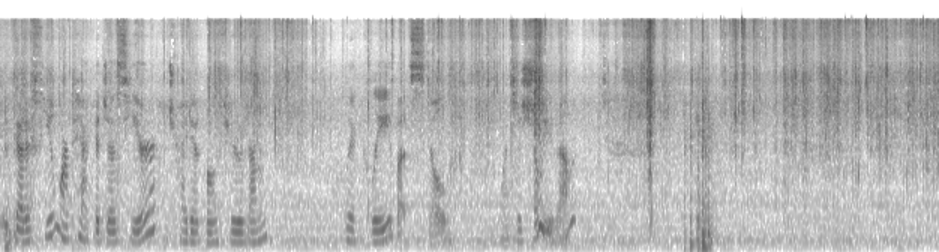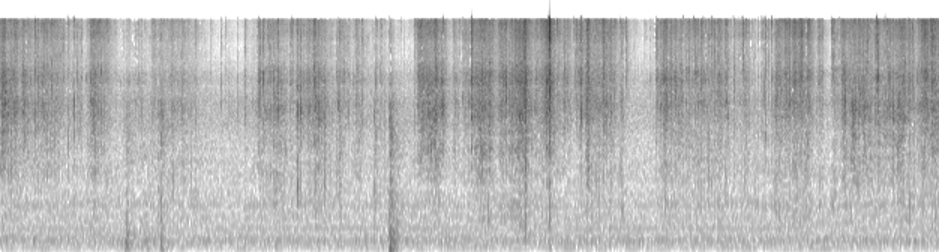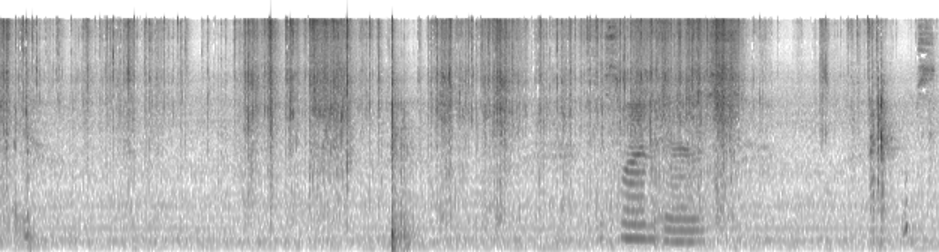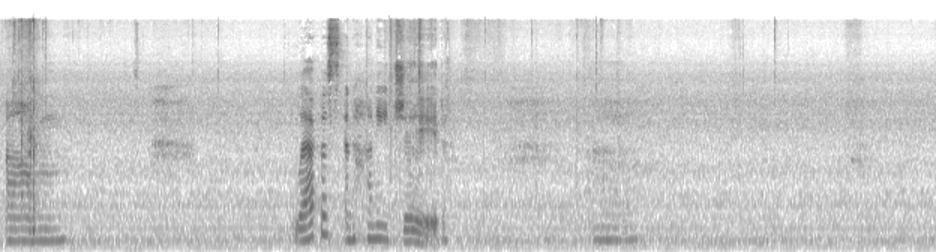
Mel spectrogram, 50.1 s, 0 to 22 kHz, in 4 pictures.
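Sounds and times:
plastic packaging crinkling: 0.0 - 36.8.

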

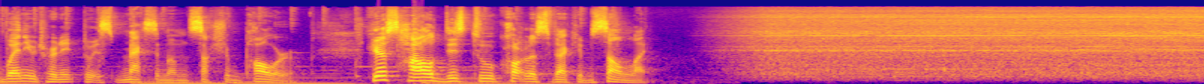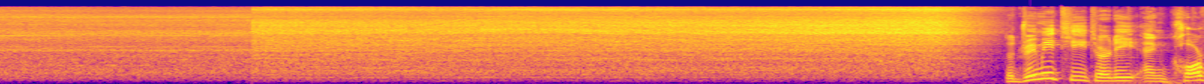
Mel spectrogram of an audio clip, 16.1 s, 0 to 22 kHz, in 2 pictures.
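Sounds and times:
hissy stick vacuum running: 4.8 - 14.7
stick vacuum whirring: 4.8 - 14.7.

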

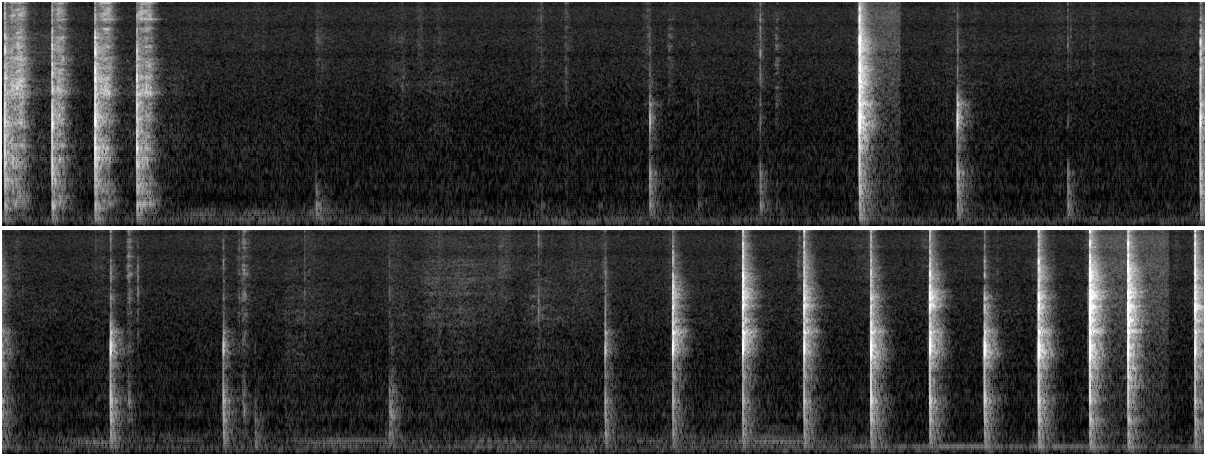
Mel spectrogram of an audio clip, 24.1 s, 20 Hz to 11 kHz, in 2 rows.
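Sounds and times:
knife tapping on cutting board: 18.0 - 24.0.

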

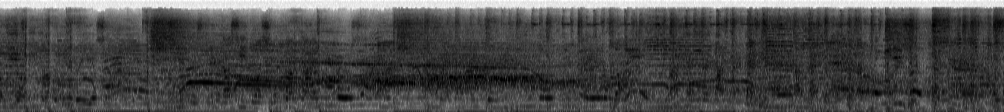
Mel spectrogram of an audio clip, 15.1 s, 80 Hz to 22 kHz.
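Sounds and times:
man singing: 0.0 - 15.0
reggaeton song over sound system: 0.0 - 15.0
heavy bass beat: 2.1 - 3.1, 5.8 - 15.0.

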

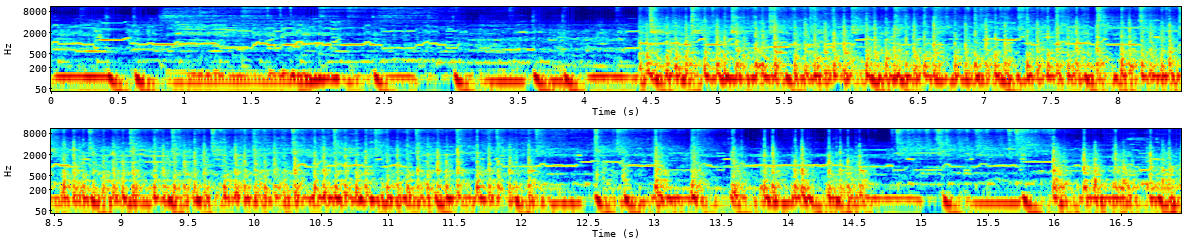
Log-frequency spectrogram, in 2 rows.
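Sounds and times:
barrel drums and clashing cymbals: 4.4 - 16.9.

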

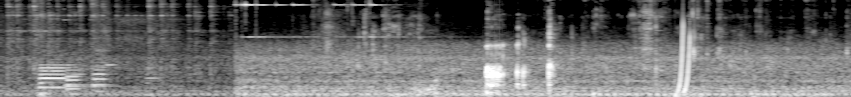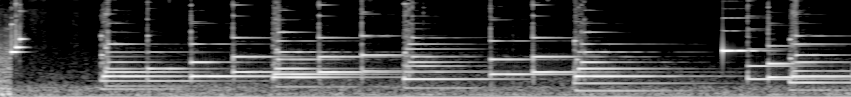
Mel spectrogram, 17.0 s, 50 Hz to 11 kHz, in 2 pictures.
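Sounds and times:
dog burping: 4.8 - 5.7.

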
